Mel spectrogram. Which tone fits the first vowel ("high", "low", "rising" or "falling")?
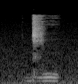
low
